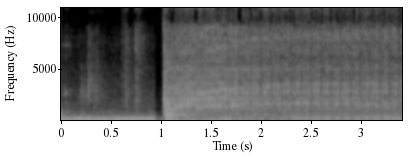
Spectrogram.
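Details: Snow blower small engine after carburetor rebuild, spitting fuel from the exhaust, float and needle replaced for suspected over-fueling: starter spins at a steady even beat but never fires; cranks without starting, possible clogged carb passage suspected.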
